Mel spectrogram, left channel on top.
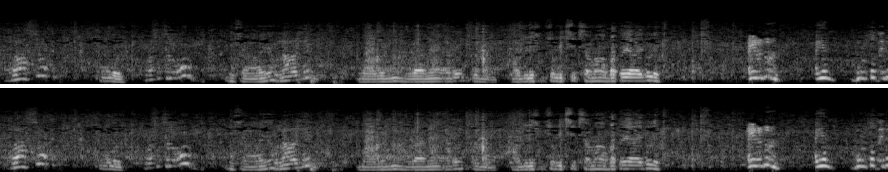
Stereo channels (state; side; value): normal; both; correlation 0.61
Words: Pasok. Idol, Pasok sa loob. masaya. Wala ka dyan. Wala na yung idol. Mabilis sumiksik sa mga bato yan idol eh. Ayun, idol. Ayan, buntot,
